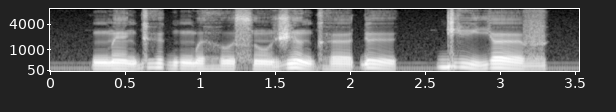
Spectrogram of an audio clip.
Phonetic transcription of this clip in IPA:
ŋ͡m ɛ̃˨˩ ɡʱ ʏ˥˨ ɡ ŋ͡m ə˨˩ ɦ ʊ˨˩ s õ˨˩ ʒ ə̃˥˨ ɡʱ œ˨˩ ɗ ʏ˥˨ | ɡ j i˥˨ j œ˥˨ v

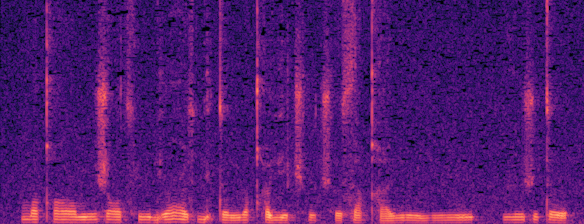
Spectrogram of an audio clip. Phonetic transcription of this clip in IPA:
m ɔ u̯ qʰ ɔː m ʉː ʃ ɔː t͡sʰ yː bʲ ɵ u̯ ʕ ʉ s bʲ u t ɵ m yː qʰ y vʲ e t͡ʃʰ u t͡ʃʰ ɵ s æ qʰ e u̯ m ʉː j yː | v ʉː ʃ y t ɵ

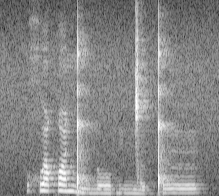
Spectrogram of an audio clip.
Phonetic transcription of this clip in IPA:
χʷ e˦ qʷ e˦ ŋ͡ǃ y˨ n oː˨ ɓ y˨ ŋ͡ǀ ø˨ ǃ øː˧

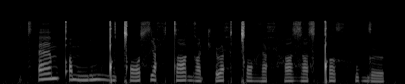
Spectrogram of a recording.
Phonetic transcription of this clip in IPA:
t͡sʼ æ m qʼ ʊ m ŋ i m ŋ͡ǃ ə ǀ ɔ s i ħ tˤ i ɡ ɑ t͡ʃʼ ə˞ ħ ǀ ɔ ɦ æ ħ h ɑ z ɑ s ǃ ʌ x h u ɡ ə˞

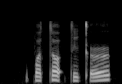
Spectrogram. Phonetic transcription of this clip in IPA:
p ʌ t ʌ ʔ t i kʼ ə˞

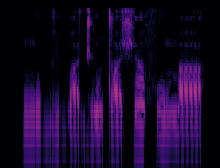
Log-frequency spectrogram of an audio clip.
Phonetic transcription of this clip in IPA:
m u˧ b i˧ b a˨ d͡ʒ ũ˧ t a˧ ʃ ã˦ f u˦ m a˦

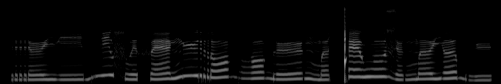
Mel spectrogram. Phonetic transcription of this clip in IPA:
r øː˩ j iː˩ bʱ i˥ sʷ e˩ f ɛ˩˧ ŋ y˥ r ɔ˧˥ ɡʱ ɔ˧ ɡ øː˩˧ ŋ͡m ə˩ ǃ ɛ˥ w o˥ z ø˩ ŋ͡m əː˧ j əː˧˥ bʱ y˩

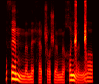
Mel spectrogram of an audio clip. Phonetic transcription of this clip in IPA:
θ ɛ˥ mː œ˩ m ɛ˩ h æ˩ ʈ͡ʂ ɔ˩ ʃ œ˩ m ɵ˩ χ u˥ ŋ͡ǁ ɵ˩ ŋ͡ǁ ɔ˥

